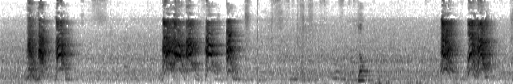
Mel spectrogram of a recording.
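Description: Sharp, bright barks from a Lhasa Apso come in twos and threes, separated by several seconds of quiet. A faint human voice murmurs in the gap between bursts.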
